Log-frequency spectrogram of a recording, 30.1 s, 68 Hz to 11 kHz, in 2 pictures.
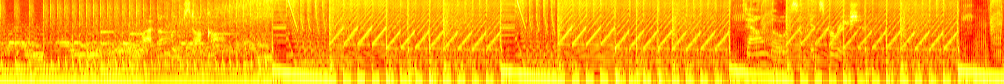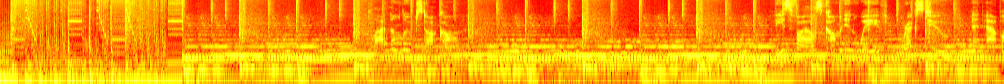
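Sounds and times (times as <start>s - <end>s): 
cinematic dubstep: 0.2s - 30.1s
voice: 1.8s - 3.9s, 11.0s - 13.1s, 19.9s - 22.9s, 26.5s - 30.1s.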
